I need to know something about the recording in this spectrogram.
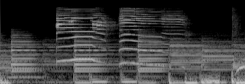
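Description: Rubber squeaky dog toy squeezed twice, giving two short honking squeaks about half a second each, over background music.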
